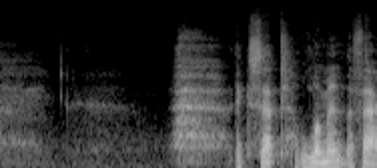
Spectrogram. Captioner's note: epic sigh conveying all the emotions of the human experience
